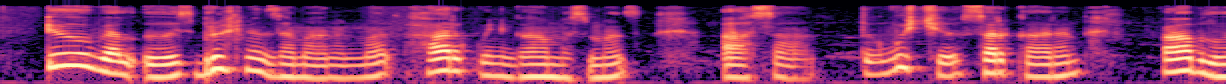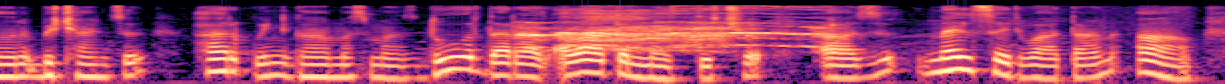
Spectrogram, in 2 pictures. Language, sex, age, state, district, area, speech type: Kashmiri, female, 18-30, Jammu and Kashmir, Baramulla, rural, spontaneous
